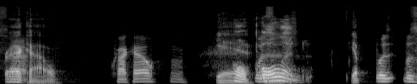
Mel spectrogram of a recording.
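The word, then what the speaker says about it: Kraków: Krakakow. I have no idea how to pronounce that. Krakow.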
